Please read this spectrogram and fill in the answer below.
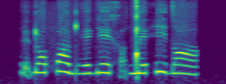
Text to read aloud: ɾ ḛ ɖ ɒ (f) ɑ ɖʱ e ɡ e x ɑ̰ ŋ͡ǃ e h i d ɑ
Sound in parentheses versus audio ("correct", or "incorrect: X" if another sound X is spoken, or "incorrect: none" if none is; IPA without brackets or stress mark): correct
